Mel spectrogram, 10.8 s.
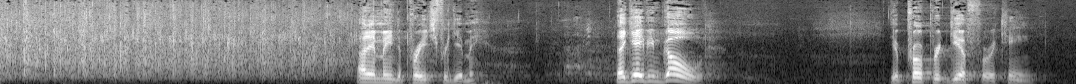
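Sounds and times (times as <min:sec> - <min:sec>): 
audience clapping hands: 0:00.0 - 0:04.2
speech: 0:03.6 - 0:05.0, 0:06.2 - 0:07.2, 0:08.9 - 0:10.4.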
